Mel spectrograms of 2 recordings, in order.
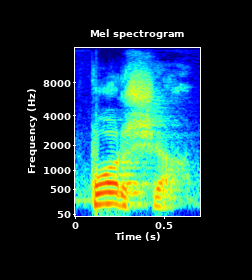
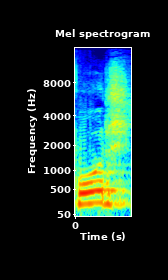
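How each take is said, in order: First: The name ends with an 'a' vowel. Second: The name ends on the 'sh' sound. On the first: The speaker calls it right. "आ की मात्रा वो एंड में रखते हैं" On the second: The speaker calls it wrong. "लेकिन पोर्श नहीं"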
